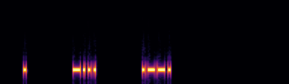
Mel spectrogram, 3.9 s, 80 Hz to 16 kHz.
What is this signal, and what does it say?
Morse code, heard as a keyed tone, about 36 wpm, spaced as for 12 wpm, 700 Hz. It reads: EBP
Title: USA Call Signs - 6x Character Spacing - 35wpm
